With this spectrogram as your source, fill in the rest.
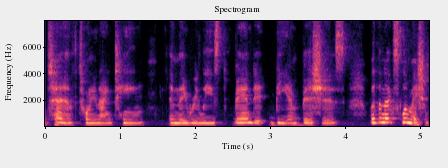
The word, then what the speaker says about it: BVNDIT: Now, even though they're pronounced Bandit, they are stylized as B VN Dit T.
